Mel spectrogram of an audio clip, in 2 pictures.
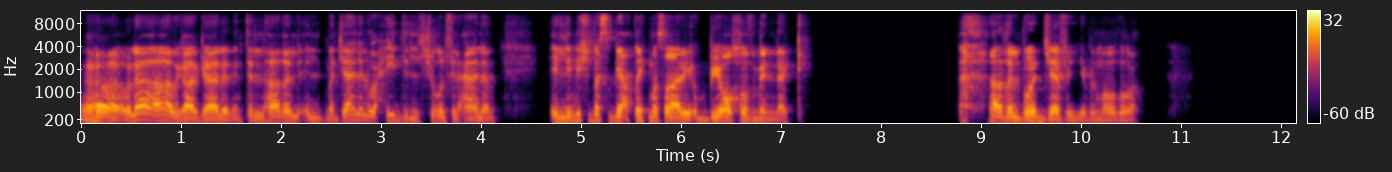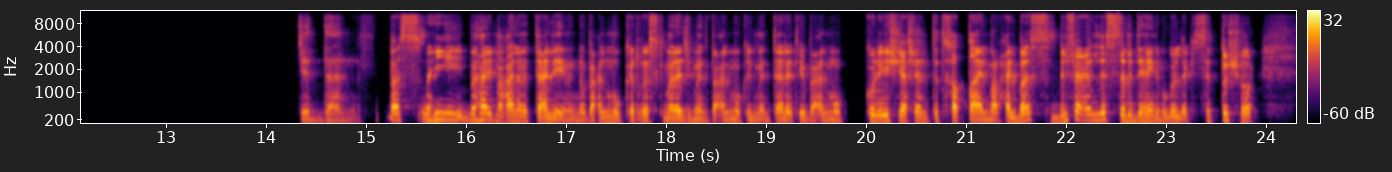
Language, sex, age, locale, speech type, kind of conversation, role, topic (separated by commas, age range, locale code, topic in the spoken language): Arabic, male, 20-24, ar-JO, conversation, unstructured, none, إنت إزاي اتعلمت مهارة جديدة الفترة اللي فاتت؟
